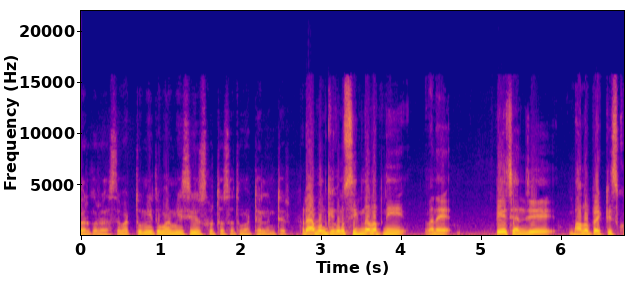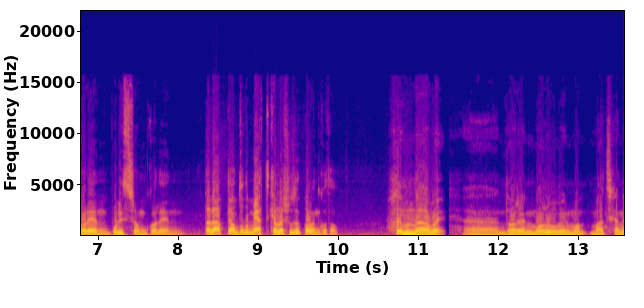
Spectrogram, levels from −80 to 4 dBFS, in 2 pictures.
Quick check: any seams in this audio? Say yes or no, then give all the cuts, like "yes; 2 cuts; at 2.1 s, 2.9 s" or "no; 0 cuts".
yes; 3 cuts; at 2.6 s, 6.0 s, 11.3 s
